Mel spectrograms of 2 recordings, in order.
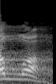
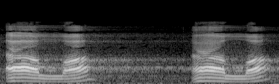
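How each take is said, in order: First: Said in the usual way. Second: "الله" loud, opening vowel held long; questioning hamza, lengthened. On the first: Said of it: "هي أصلها". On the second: Shown as a demonstration. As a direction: stretch the first آ of الله as a question. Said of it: "إذن هذا استفهام". ("الله" بمد همزة الاستفهام)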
